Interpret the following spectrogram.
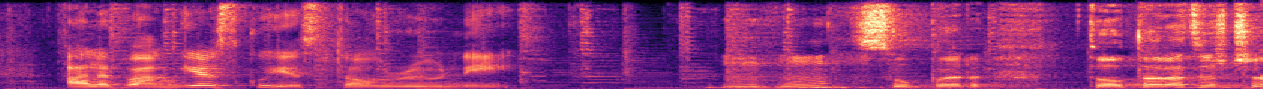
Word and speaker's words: Rooney: wiemy że na przykład Wayne Rooney wymawia się właśnie Rooney tylko że po polsku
